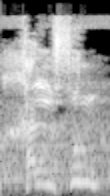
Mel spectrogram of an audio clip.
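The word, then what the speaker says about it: خَلْفٌ: হয় আরবিতে একটা হল খালফুন আরেকটা হল খালাফুন একই শব্দ শুধু উচ্চারণের মধ্যে একটু ভিন্নতা মাঝখানে একটা লাম আছে এই লামটার মধ্যে যদি সাকিন হয় তাইলে হল খালফুন আর যদি লামের মধ্যে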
